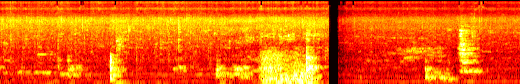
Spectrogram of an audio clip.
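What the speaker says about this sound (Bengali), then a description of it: "এখানে আমার ক্যাপসিকামগুলো খুব ভালোভাবে ভাজা হয়ে গেছে" Capsicum fries in oil in a pan, giving a soft crackling sizzle with brief bursts of stirring and clatter that swell and fade, then a short break.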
